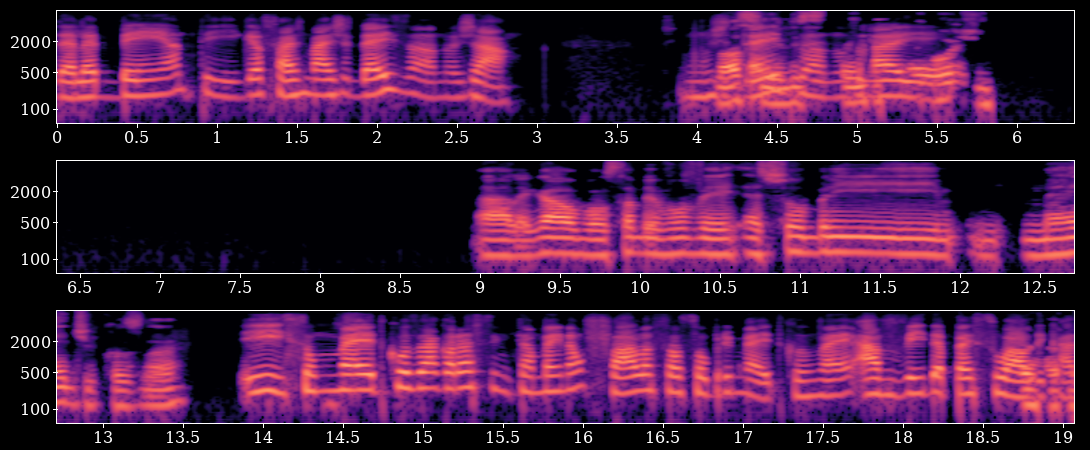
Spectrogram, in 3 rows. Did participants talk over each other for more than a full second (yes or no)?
yes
